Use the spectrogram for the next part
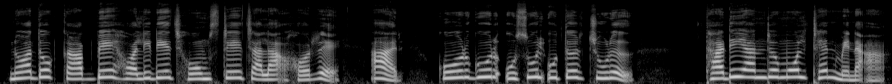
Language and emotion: Santali, neutral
